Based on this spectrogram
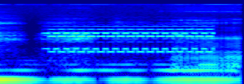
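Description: A telephone rings with a warbling electronic trill. One burst of the rapidly alternating tone lasts about two seconds over a low steady hum, fairly faint and without talk.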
